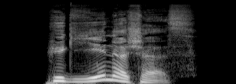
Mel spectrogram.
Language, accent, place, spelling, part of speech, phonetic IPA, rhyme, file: German, Germany, Berlin, hygienisches, adjective, [hyˈɡi̯eːnɪʃəs], -eːnɪʃəs, De-hygienisches.ogg
- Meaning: strong/mixed nominative/accusative neuter singular of hygienisch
